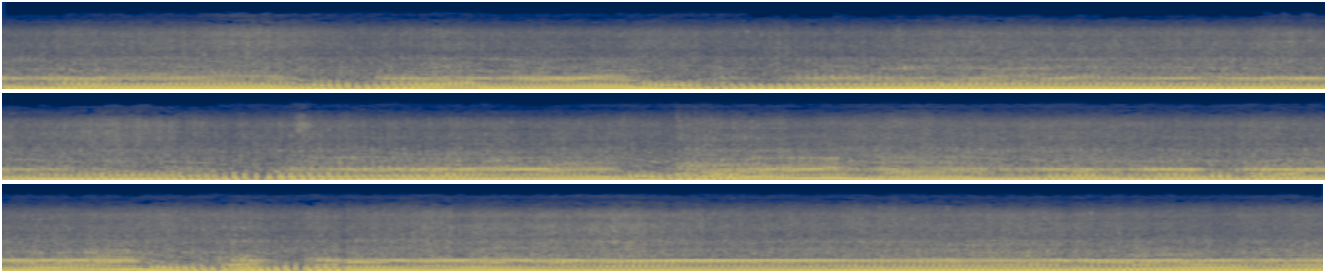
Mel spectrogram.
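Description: Water splashes and sloshes under the vehicle's wheels.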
